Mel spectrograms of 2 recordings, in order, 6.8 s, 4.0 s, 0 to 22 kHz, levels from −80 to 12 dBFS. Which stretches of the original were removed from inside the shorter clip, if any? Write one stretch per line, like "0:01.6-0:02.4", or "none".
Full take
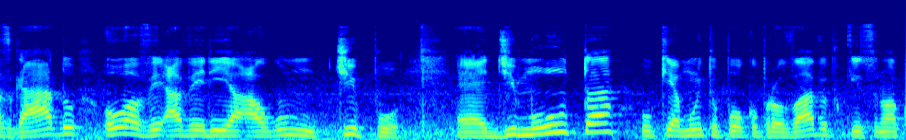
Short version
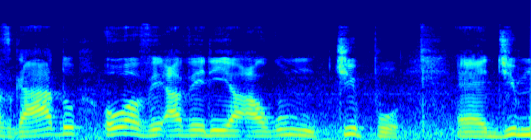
none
